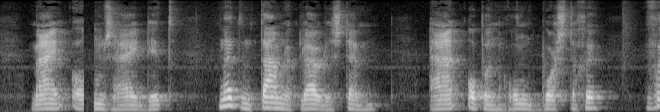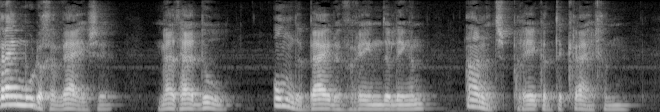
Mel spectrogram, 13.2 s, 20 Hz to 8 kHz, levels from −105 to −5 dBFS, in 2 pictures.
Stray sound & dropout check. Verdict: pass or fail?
fail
